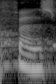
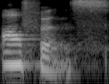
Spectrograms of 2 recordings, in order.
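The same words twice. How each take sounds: First: The stress is on the second syllable. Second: The stress is on the first syllable. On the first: It excuses a remark that might seem insulting. "the stress is on f" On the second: It names an attacking position in football. "when you put the stress on the first syllable"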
